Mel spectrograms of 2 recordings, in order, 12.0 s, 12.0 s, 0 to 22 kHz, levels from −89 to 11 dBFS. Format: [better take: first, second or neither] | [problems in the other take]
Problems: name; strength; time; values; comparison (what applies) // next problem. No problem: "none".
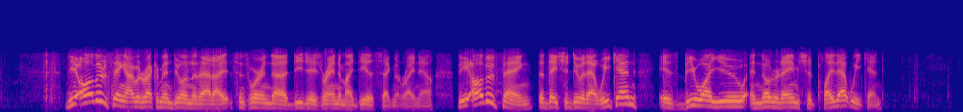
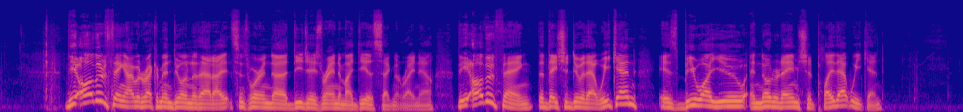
second | phone-call audio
